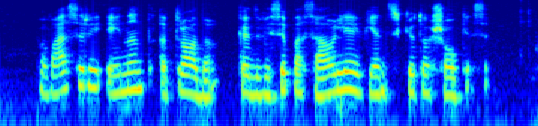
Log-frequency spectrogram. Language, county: Lithuanian, Vilnius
